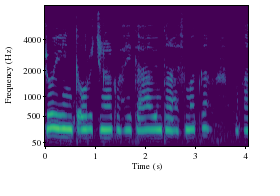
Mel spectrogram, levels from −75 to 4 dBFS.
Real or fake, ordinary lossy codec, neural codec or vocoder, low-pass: real; none; none; 7.2 kHz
